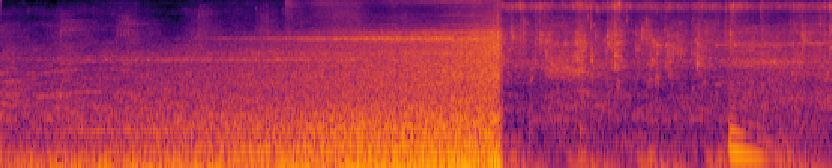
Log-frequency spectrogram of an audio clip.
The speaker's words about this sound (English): Why don't you go to the bathroom, splash some water on your face?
